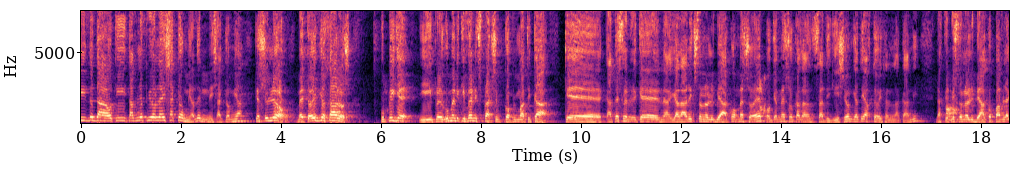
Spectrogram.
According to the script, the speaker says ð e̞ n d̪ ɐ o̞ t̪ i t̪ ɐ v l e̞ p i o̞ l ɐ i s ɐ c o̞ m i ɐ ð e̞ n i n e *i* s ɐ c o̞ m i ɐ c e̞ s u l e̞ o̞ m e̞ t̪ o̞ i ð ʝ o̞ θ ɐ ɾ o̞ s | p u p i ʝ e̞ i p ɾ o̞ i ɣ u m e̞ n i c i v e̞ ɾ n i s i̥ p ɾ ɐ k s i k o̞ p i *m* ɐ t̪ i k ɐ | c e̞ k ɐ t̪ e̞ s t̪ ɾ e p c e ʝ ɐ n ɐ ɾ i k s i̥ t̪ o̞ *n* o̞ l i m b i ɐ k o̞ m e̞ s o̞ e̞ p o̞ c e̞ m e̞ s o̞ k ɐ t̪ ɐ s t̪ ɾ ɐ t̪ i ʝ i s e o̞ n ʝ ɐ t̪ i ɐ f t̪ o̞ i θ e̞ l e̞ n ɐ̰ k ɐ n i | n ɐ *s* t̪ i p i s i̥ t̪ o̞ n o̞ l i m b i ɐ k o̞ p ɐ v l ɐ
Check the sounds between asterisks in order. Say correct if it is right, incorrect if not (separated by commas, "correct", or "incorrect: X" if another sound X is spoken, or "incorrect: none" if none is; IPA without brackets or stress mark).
correct, correct, correct, incorrect: x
